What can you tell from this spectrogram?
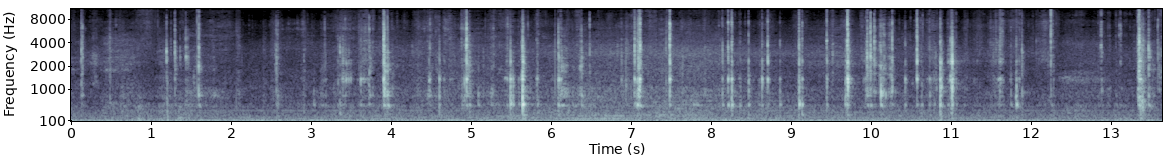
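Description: Scattered sharp clicks and light metallic rattles of long-nose pliers working at plastic wiring-harness clips and connectors in an engine bay, over a faint low hum.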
